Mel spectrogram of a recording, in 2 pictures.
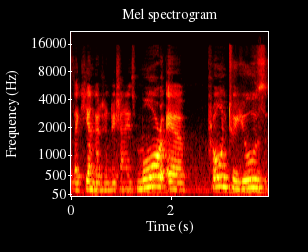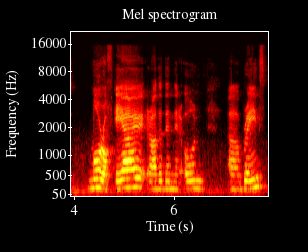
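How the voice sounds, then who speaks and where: Urdu-speaking woman host, halting. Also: mid-range voice, slight background noise, poor audio. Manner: hesitant, many fillers and restarts, laughs often. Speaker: podcast host. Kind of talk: casual interview chat.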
